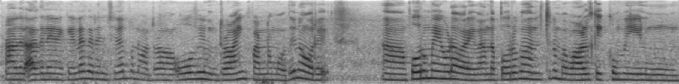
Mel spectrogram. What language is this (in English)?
Tamil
